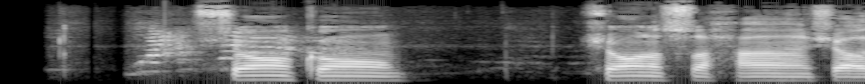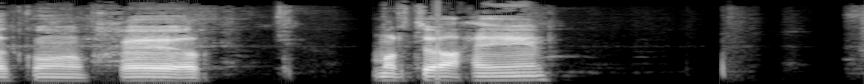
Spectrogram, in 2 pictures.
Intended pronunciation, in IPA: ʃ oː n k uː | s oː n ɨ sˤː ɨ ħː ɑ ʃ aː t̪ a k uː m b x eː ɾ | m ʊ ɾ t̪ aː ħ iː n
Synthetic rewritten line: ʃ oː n k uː | ʃ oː n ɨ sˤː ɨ ħː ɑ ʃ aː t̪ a k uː n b x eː ɾ | m ʊ ɾ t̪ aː ħ iː n

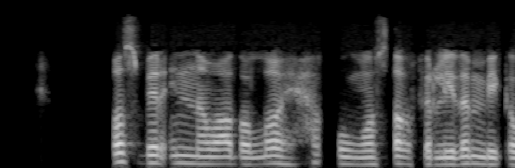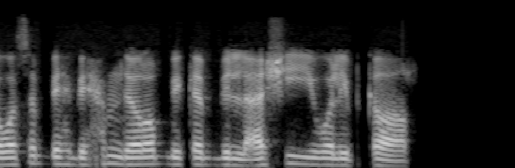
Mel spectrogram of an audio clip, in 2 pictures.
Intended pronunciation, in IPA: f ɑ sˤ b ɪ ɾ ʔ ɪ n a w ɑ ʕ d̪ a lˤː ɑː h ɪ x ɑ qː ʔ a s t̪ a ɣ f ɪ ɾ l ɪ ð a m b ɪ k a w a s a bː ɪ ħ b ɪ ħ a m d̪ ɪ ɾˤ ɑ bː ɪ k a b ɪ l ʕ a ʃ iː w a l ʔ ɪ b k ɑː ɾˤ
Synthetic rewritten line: f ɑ sˤ b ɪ ɾ ʔ ɪ nː a w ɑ ʕ d̪ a lˤː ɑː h ɪ ħ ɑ qː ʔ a s t̪ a ɣ f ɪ ɾ l ɪ ð a m b ɪ k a w a s a bː ɪ ħ b ɪ ħ a m d̪ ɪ ɾˤ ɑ bː ɪ k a b ɪ l ʕ a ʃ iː w a l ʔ ɪ b k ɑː ɾˤ

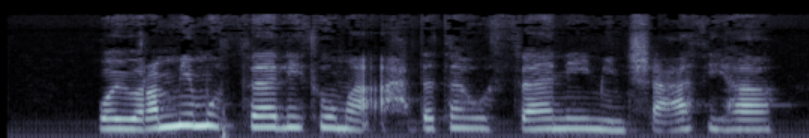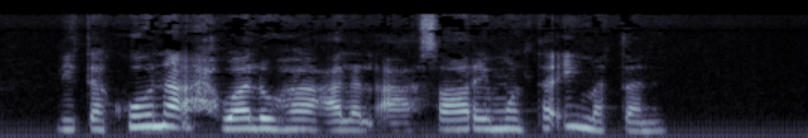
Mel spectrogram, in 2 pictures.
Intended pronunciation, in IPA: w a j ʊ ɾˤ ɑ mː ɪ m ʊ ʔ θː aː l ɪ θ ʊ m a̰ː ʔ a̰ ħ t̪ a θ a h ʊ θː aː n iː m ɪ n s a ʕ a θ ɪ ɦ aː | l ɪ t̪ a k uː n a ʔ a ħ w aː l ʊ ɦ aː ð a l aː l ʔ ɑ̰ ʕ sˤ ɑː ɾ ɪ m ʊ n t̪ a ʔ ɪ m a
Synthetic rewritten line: w a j ʊ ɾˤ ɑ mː ɪ m ʊ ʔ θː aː l ɪ θ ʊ m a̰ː ʔ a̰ ħ d̪ a θ a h ʊ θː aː n iː m ɪ n ʃ a ʕ a θ ɪ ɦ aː | l ɪ t̪ a k uː n a ʔ a ħ w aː l ʊ ɦ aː ʕ a l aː l ʔ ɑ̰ ʕ sˤ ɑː ɾ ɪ m ʊ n t̪ a ʔ ɪ m a

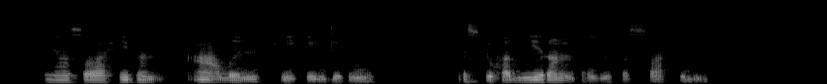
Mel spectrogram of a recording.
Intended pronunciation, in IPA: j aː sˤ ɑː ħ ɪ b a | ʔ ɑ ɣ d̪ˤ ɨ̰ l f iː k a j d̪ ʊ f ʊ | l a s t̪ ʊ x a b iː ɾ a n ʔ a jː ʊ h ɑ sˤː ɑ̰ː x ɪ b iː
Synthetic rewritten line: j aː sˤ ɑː ħ ɪ b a | ʔ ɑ ʕ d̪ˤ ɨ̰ l f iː k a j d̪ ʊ h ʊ | l a s t̪ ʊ x a b iː ɾ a n ʔ a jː ʊ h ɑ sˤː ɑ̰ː ħ ɪ b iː

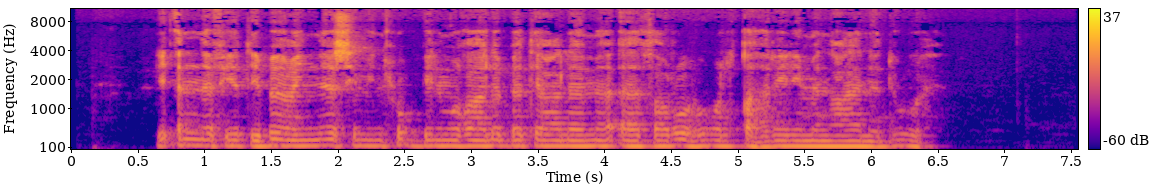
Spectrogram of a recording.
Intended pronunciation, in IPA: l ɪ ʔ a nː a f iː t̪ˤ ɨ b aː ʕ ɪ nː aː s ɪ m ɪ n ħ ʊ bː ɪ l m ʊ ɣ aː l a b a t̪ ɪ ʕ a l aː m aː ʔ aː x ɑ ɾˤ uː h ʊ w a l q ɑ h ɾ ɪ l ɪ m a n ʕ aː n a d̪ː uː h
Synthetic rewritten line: l ɪ ʔ a nː a f iː t̪ˤ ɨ b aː ʕ ɪ nː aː s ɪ m ɪ n ħ ʊ bː ɪ l m ʊ ɣ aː l a b a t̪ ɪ ʕ a l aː m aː ʔ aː θ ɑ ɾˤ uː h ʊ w a l q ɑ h ɾ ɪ l ɪ m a n ʕ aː n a d̪ uː h

